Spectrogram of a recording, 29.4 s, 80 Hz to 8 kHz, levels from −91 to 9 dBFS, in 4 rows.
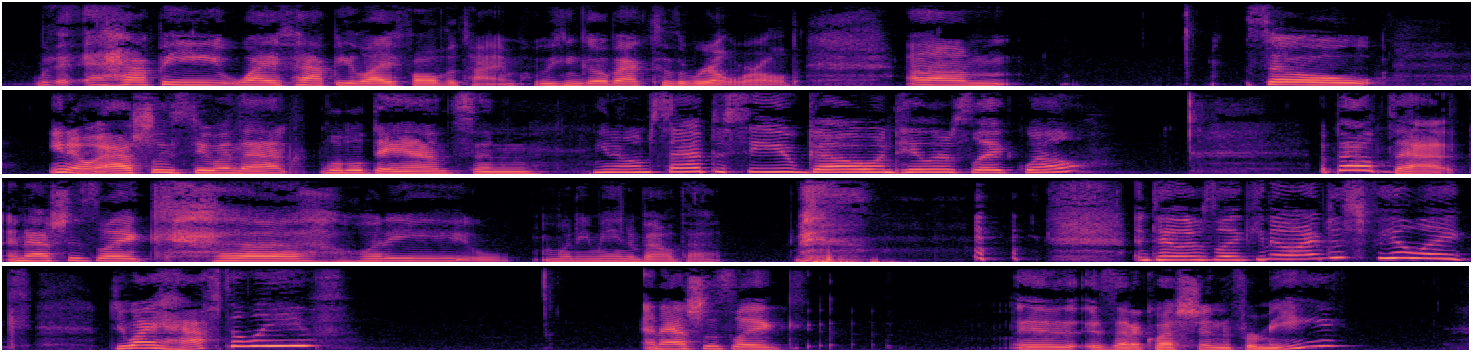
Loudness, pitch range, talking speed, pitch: -24 LUFS, 190-280 Hz, 155 wpm, 215 Hz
